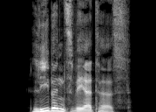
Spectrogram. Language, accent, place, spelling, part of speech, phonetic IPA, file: German, Germany, Berlin, liebenswertes, adjective, [ˈliːbənsˌveːɐ̯təs], De-liebenswertes.ogg
- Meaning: strong/mixed nominative/accusative neuter singular of liebenswert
